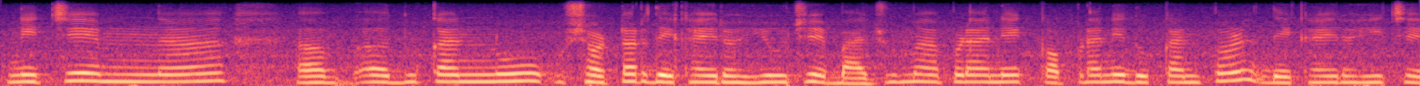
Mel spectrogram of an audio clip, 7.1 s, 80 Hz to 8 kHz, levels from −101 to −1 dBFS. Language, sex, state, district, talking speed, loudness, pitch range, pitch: Gujarati, female, Gujarat, Valsad, 145 wpm, -15 LUFS, 215-240 Hz, 230 Hz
